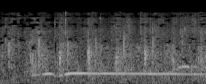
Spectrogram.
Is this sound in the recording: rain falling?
no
